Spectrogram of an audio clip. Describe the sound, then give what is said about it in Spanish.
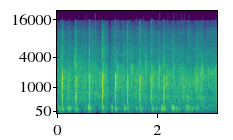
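An audience at a church service in Chicago applauds for Jesus, sharp claps landing in a fairly regular rhythm at first and then thickening into a denser, steady patter of applause, with faint voices underneath. “Dale el aplauso más fuerte a Jesús.”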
